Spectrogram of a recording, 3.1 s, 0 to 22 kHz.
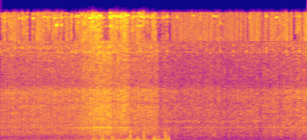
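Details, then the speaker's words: Toyota HiAce Gradia idling with air conditioning and headlights on after alternator repair; charging now 14 V, the earlier metal-scraping noise is gone; steady low idle with no squeal or rattle from the belt side, sounding normal. "Aircon na guys. Yan. Wala nang ingay yung kanyang makina."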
